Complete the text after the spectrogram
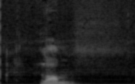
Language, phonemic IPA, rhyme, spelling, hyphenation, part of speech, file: Dutch, /lɑm/, -ɑm, lam, lam, noun / adjective, Nl-lam.ogg
- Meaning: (noun) 1. lamb, the young of a sheep 2. kid, the young of a goat 3. the meat - or fleece/wool produce of a lamb; a dish prepared from lamb's meat 4. a gentle person, especially an innocent child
